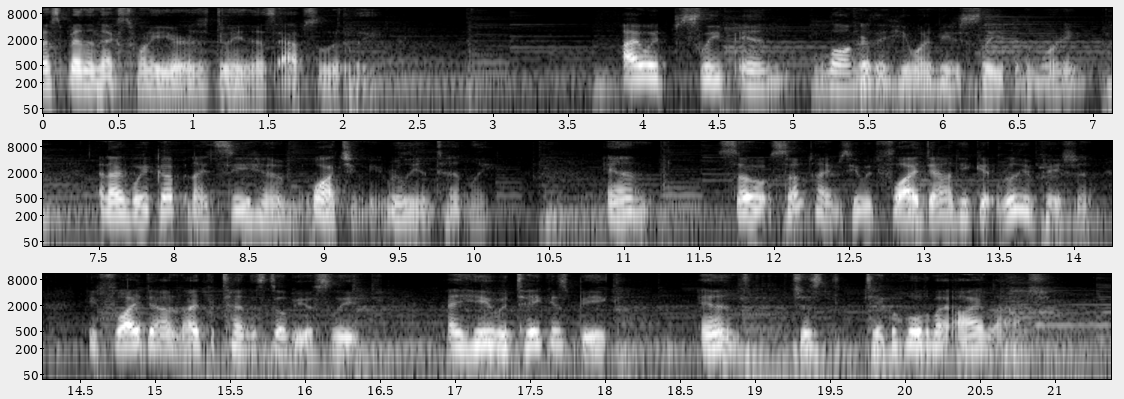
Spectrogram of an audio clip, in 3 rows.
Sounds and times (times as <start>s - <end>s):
Speech: 0.0s - 2.2s, 3.9s - 10.1s, 10.9s - 16.4s, 17.0s - 18.0s, 18.6s - 21.0s
Music: 0.0s - 21.3s.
